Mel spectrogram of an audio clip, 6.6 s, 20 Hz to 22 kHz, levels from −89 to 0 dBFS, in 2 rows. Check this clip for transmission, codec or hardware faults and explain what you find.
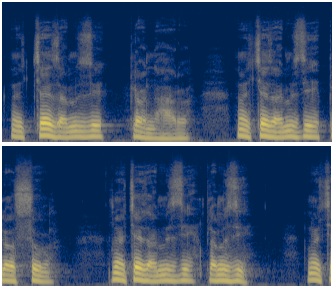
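No transmission, codec or hardware faults found.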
